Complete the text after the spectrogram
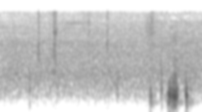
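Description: A bracket fungus is pulled off a tree trunk.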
